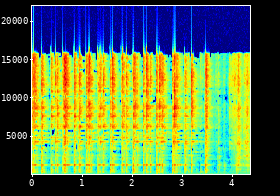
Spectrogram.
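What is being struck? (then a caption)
Stainless steel tumbler. A medium-size, hollow, teal powder-coated stainless steel insulated tumbler with a lid is tapped quickly with fingertips and nails, producing about 19 fast, unevenly spaced metallic clinks. Each tap has a bright attack and a brief hollow ring centered near 350 Hz with a steady overtone around 1.2 kHz. The taps grow softer and sparser toward the end.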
